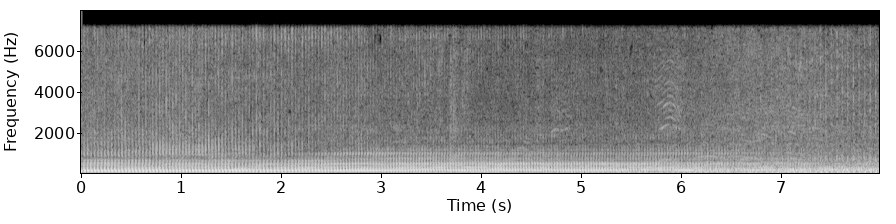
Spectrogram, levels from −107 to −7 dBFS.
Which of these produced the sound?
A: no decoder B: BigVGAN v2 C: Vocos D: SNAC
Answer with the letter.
A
